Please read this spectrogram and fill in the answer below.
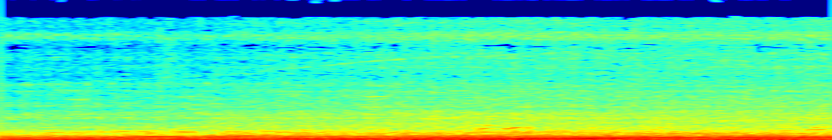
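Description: Nissan Diesel Space Runner city bus's diesel engine accelerating, heard from on board: a low, steady running note that grows louder and rises in pitch from about halfway through as the bus picks up speed.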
